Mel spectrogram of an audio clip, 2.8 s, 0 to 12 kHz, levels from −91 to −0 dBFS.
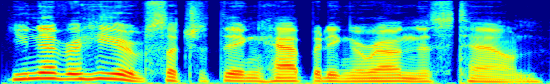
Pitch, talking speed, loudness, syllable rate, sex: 140 Hz, 240 wpm, -18 LUFS, 5.7 syllables/s, male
